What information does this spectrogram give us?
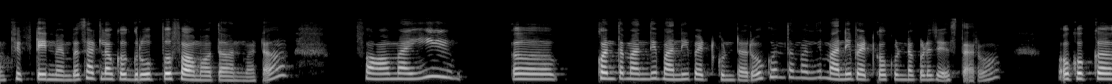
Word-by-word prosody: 15 240 -2 +2
members 215 +5 -3
అట్లా 255 -2 +1
ఒక 245 - +3
group 240 +1 +2
form 215 -3 +6
అవుతాం 195 -1 -2
అన్నమాట. 175 -1 -12 1.0
ఫార్మ్ 255 -1 +2
అయ్యి 285 +9 -1 0.8
ఆహ్, 245 -1 +1 0.5
కొంతమంది 270 -2 +3
మనీ 230 +1 +1
పెట్టుకుంటారు. 215 -3 -3
కొంతమంది 310 -3 -6
మనీ 240 0 +3
పెట్టుకోకుండా 225 -1 -1
కూడా 215 - -2
చేస్తారు. 185 +1 -5 0.8
ఒక్కొక్క 265 +1 +2
245 Hz, 110 wpm, -22 LUFS, 220-260 Hz, 1.0 s, ఫార్మ్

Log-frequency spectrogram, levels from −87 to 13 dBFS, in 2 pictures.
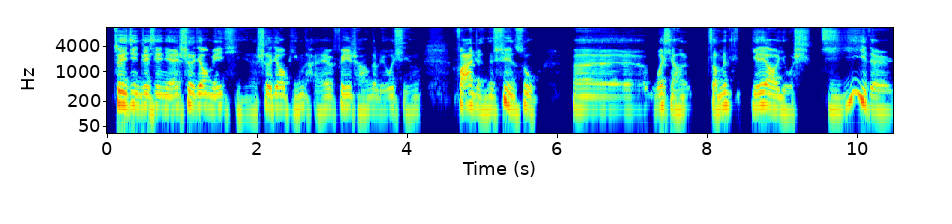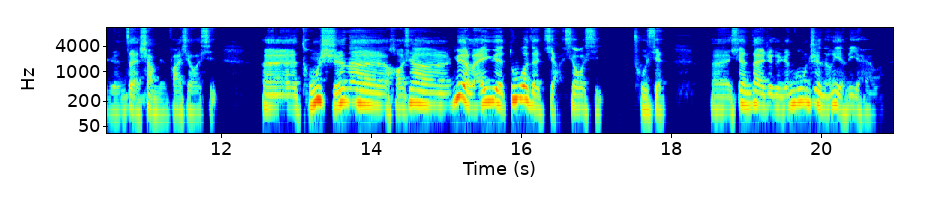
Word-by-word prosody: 最 170 -3 +9
近 155 -1 0
这 150 +1 +2
些 145 +3 0
年 135 0 -1
社 150 +6 +3
交 150 0 +5
媒 140 +2 -1
体 115 -1 -9
呢 110 0 -16
社 145 +6 +2
交 140 0 +2
平 125 +2 -9
台 120 +1 -9
非 140 +5 0
常 120 -1 -10
地 125 - -10
流 120 +2 -8
行， 115 0 -8 0.5
发 - - +8
展 135 -4 -6
得 130 - -5
迅 140 - +5
速， 120 -1 -1 0.5
呃， 130 -1 -5 0.3
我 140 +3 +2
想 125 -3 -4 0.3
怎 125 - 0
么 150 - +2 0.3
也 155 -1 +3
要 150 -5 +4
有 115 -2 -7 0.4
几 125 -2 -4
亿 220 - +5
的 125 - -2
人 115 -1 -9
在 120 -2 -4
上 110 +2 -5
面 105 -1 -19
发 115 +3 -9
消 115 0 -11
息， 105 - -9 0.6
呃， 140 -1 -3
同 160 - +6
时 185 -3 +1
呢， 170 -6 0
好 135 0 -6
像 160 -2 -1
越 235 +4 +8
来 150 +1 0
越 190 -4 +4
多 220 - +6
的 160 -8 -3
假 110 -4 -8
消 140 -3 -5
息 115 -1 -11 0.4
出 125 - -8
现。 115 0 -5 0.6
呃， 125 -1 -9
现 155 +7 -2
在 170 -3 0
这 150 0 -3
个 135 - -5
人 135 +5 -5
工 195 +1 -1
智 180 -3 -2
能 135 +5 -6
也 145 -5 -3
厉 130 +2 -10
害 115 0 -17
了， 100 -2 -27
135 Hz, 205 characters per minute, -23 LUFS, 120-155 Hz, 0.6 s, 最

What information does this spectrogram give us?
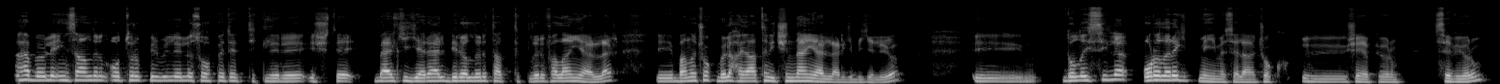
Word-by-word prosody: daha, 205 0 +2
böyle, 190 +1 +3
insanların 195 0 +1
oturup 190 0 -1
birbirleriyle 180 0 +1
sohbet 170 0 -2
ettikleri, 145 -3 -2
işte, 150 +1 -2 0.2
belki 160 +1 +3
yerel 160 +1 +2
biraları 165 0 +3
tattıkları 145 -2 -3
falan 155 +1 +1
yerler, 145 +4 -1 0.4
eee, 145 0 -1
bana 160 +4 +3
çok, 190 0 -3
böyle, 165 +3 +5
hayatın 155 +1 +1
içinden 160 +1 +2
yerler 130 -7 +1
gibi 110 0 -8
geliyor. 110 0 -4 0.7
Emm, 70 -2 -4 0.3
dolayısıyla 205 +4 +2
oralara 200 +2 +7
gitmeyi 175 -9 -3
mesela, 120 -1 -3
çok, 130 -3 -7
ııı, 125 -3 -5
şey 130 +1 -2
yapıyorum, 115 -1 -6 0.3
seviyorum. 140 +9 -1
155 Hz, 130 wpm, -24 LUFS, 130-180 Hz, 0.7 s, oralara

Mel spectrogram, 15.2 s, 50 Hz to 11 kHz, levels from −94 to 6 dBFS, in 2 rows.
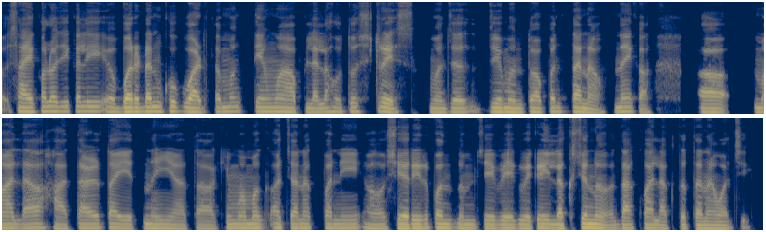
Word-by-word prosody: Psychologically 135 +1 +1
अ, 125 - +1
burden 130 +2 +5
खूप 135 -1 -1
वाढतं. 120 0 +2
मग 135 +1 -2
तेव्हा 125 -1 +1
आपल्याला 115 0 -1
होतो 125 +1 -3
स्ट्रेस 120 -3 0 0.2
म्हणजे 115 0 0 0.3
जे 120 0 +3
म्हणतो 115 -1 +1
आपण 115 +2 -1
तणाव. 110 -5 +3
नाही 130 +1 +1
का? 105 - -3 0.5
अ, 115 -2 +2 0.3
मला 115 +1 +1
हाताळता 120 +2 -1
येत 115 -1 0
नाही 115 -1 0
आहे 105 -1 -2
आता 105 0 -5
किंवा 115 0 0
मग 120 0 -1
अचानकपणे 115 0 -2
अ, 110 -1 -1
शरीर 115 0 +3
पण 120 -1 +3
तुमचे 115 0 0
वेगवेगळी 115 +1 +2
लक्षणं 115 -1 +3
दाखवायला 105 0 0
लागतात 105 +1 -7
तणावाची. 100 0 0
115 Hz, 140 wpm, -27 LUFS, 115-125 Hz, 0.5 s, burden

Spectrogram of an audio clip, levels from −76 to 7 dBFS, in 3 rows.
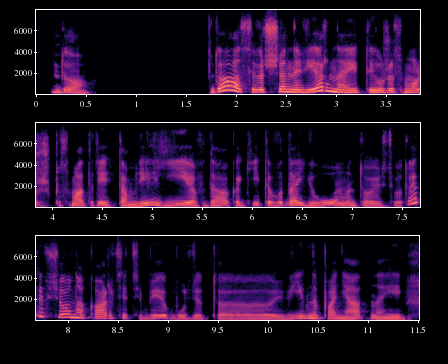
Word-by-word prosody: Да. 190 -10 -1 1.2
Да, 385 -5 +7
совершенно 225 +1 +4
верно. 235 - +6
И 185 - -3
ты 200 +1 +2
уже 180 -2 +2
сможешь 170 -3 -4
посмотреть 155 -2 -3
там 135 -1 -2
рельеф, 155 - 0
да, 150 +3 -4
какие-то 165 +3 -5
водоемы, 160 -3 -2
то 140 -1 -6
есть 130 -2 -9
вот - - -10
это 390 +1 0
всё 290 -4 -2
на 245 -5 +2
карте 190 -1 -4
тебе 155 0 -5
будет, 145 -2 -9
э, 135 -1 -6
видно, 195 +10 -2
понятно, 140 -2 -4
и 130 - -8
160 Hz, 140 wpm, -19 LUFS, 145-200 Hz, 1.2 s, Да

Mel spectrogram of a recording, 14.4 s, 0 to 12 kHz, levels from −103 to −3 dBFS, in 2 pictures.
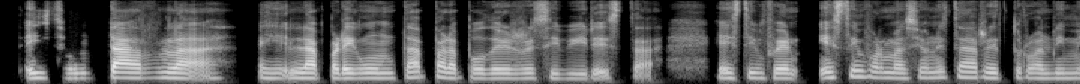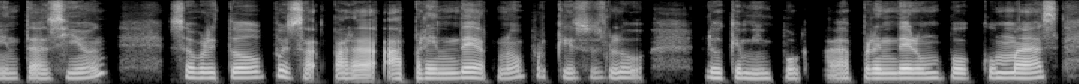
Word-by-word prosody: y 170 +2 +2
soltar 170 +1 +5
la, 175 -1 +3 0.2
eh, 165 -1 -3
la 170 -1 +7
pregunta 165 0 +2
para 195 -3 +2
poder 160 -2 -1
recibir 155 -2 -3
esta - - -3 0.4
esta 170 +1 -1
infer 165 -2 0
esta 185 +4 +3
información, 180 -3 -2
esta 195 0 -1
retroalimentación, 165 - -2 0.4
sobre 180 -1 -1
todo, 180 +2 0
pues, 210 -4 +2
ah, - - +1
para - - +2
aprender, 165 - +1
¿no? 170 +5 -5
Porque 210 -5 -10
eso 180 +2 -4
es 180 - -12
lo 185 +2 -5 0.4
lo 175 -3 -2
que 170 +1 -4
me 165 - -3
importa, 160 0 -7
aprender 165 +1 +1
un 170 0 -4
poco 170 +1 -4
más 175 +2 +2
170 Hz, 145 wpm, -25 LUFS, 165-180 Hz, 0.4 s, la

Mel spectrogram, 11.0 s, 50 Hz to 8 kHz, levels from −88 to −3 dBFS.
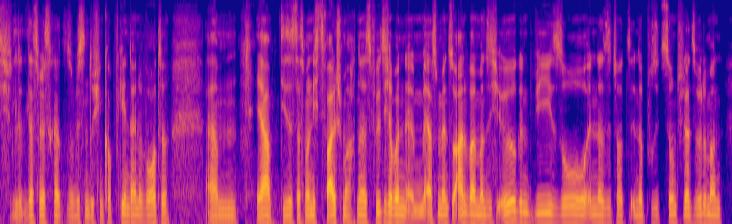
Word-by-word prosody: Ich - - -4
l - - -6
lasse 95 0 -1
mir 95 - +3
das 90 - -2
grad 95 -2 -1
so 90 -1 -8
'n - - -7
bisschen 90 -1 -2
durch 85 0 -3
den - - -9
Kopf - - -5
gehen, 110 -2 0
deine 95 -2 -1
Worte. 110 +3 0 0.5
Ähm, 85 0 -1 0.3
ja, 90 +2 +6
dieses, 90 -1 -1
dass 90 - -2
man 90 0 +3
nichts 95 - 0
falsch - - +6
macht, 85 0 -4
ne, 95 - +2
es 95 -2 +2
fühlt 115 0 -2
sich 110 -1 +2
aber 100 -1 +5
in 100 -1 0
im - - -1
1. - - +2
Moment 100 0 0
so - - +3
an, 110 - +4
weil 105 - +6
man 95 -1 0
sich 90 -1 -4
irgendwie 110 -2 0
so 100 0 -1
in 95 - -3
der 95 -1 +1
Situat 95 -2 -7
in - - -6
der 95 - -1
Position 95 +3 -5
fühlt, 95 - +1
als 95 +1 -7
würde 100 +2 -2
man 95 -2 -1
95 Hz, 270 wpm, -24 LUFS, 90-100 Hz, 0.5 s, ja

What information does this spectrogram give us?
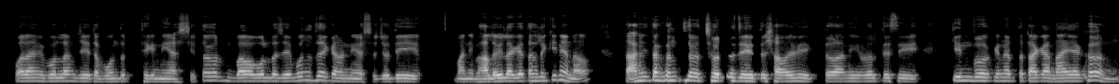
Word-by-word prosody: পরে 155 0 +2
আমি 155 -1 -4
বললাম 155 +1 +1
যে, - - -3
"এটা 145 -1 -3
বন্ধুর 140 +1 -3
থেকে 140 -1 -2
নিয়ে 135 0 0
আসছি।" 125 - -8
তখন 185 0 -1 0.2
বাবা 155 0 +5
বলল 155 0 -1
যে, - - +1
"বন্ধু 185 +2 -3
থেকে 190 -2 0
কেন 150 -2 +1
নিয়ে 135 -1 -1
আসছো? 130 +1 -10
যদি 140 +1 -1 0.6
মানে 130 0 -1
ভালোই 140 +3 +6
লাগে 155 +1 +4
তাহলে 165 +2 -1
কিনে 210 -2 0
নাও।" 130 - -1 0.4
তা - - -12
আমি 175 - +1
তখন 185 0 +4
তো 190 - +5 0.2
ছোট 165 -2 +5 0.2
যেহেতু 150 -1 +4
স্বাভাবিক, 145 0 +2
তো - - -1
আমি 145 +1 -4
বলতেছি, 150 0 -3 0.5
"কিনব, 180 0 -1 0.2
কিনার 165 0 -2
তো - - -1
টাকা 155 +1 +3
নাই 150 +1 +2
এখন। 185 +3 +1
155 Hz, 220 wpm, -23 LUFS, 145-165 Hz, 0.6 s, ভালোই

